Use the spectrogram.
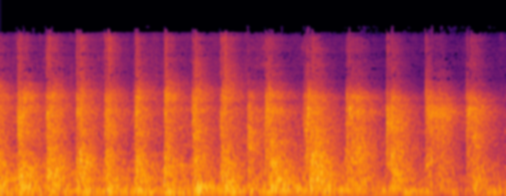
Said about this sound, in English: Can I repeat, they pay for this? Like, they're slapping themselves right now and paying for this, paying a lot of money for this. And sometimes other people slap them, and sometimes the slapping is, like, really hard.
